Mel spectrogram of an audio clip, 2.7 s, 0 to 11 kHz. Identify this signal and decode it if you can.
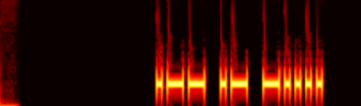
Morse code, heard as a keyed tone, about 30 wpm, 700 Hz. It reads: WA6
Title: USA Call Sign Prefixes - 30wpm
